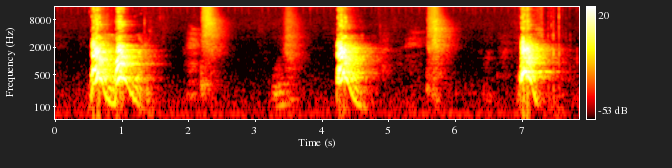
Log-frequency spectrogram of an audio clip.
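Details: Silken Windhound barking at a bully stick: a sharp double bark, then single loud barks about every three seconds, with quiet soft huffs in the gaps and otherwise silence.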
